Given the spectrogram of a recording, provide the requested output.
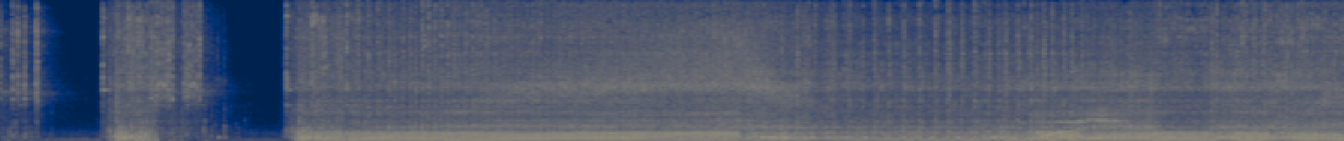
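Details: Craftsman two-stroke weed whacker after fuel line replacement and priming: after a couple of pulls it catches, revs up in a rising buzz, then holds an even idle; normal running.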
